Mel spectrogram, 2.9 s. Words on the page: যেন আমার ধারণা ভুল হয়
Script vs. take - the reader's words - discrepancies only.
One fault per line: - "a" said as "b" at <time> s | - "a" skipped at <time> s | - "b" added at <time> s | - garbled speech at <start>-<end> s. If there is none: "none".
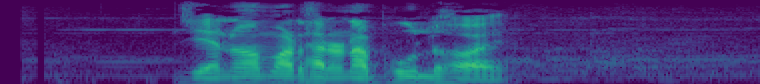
none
